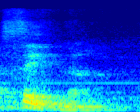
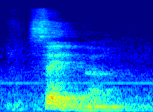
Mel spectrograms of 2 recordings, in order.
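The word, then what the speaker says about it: seinna: Y se pronuncia seitna, seitna, donde se aplica esta regla, seitna.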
